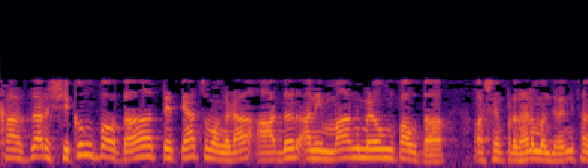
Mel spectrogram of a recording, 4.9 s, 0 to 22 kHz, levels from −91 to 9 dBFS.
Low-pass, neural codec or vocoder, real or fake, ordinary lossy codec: 3.6 kHz; none; real; none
